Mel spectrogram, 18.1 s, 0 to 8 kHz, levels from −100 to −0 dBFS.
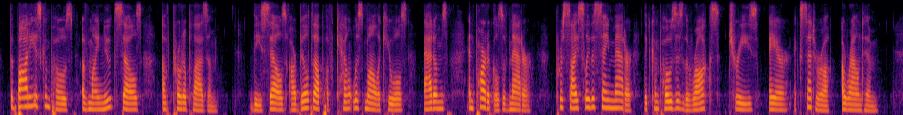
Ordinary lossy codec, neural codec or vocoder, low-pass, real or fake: Opus, 32 kbps; codec, 16 kHz, 4.8 kbps, FACodec; 7.2 kHz; fake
